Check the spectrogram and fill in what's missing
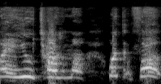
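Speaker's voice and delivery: very high, shrill scolding holler. Retelling how mom reacted to trouble: imitating mom's high-pitched yell. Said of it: "That high pitch".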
